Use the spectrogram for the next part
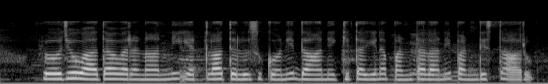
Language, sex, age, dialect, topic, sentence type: Telugu, female, 18-24, Southern, agriculture, question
